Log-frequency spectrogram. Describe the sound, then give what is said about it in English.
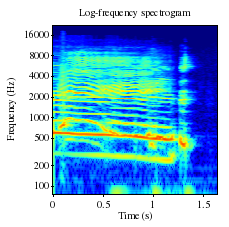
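A drawn-out, high, strained vocal wail that breaks off into a single short hiccup-like catch, followed by a faint breathy tail. “Hiccup. It worked.”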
